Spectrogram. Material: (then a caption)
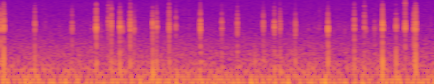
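Cardboard. Long nails tap and lightly scratch the narrow edge of a slim, full cardboard Lindt chocolate bar box held edge-on. A steady run of quick, dry clicks with bright, papery tops and no ring sits over faint scratching and a low background hum.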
